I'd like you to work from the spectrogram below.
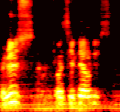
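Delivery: ordinary talk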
